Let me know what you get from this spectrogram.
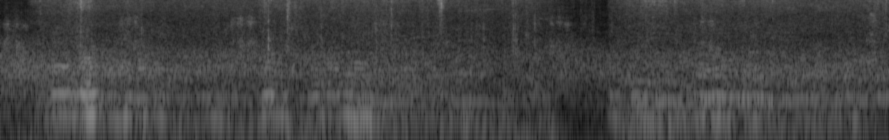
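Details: In an English country garden, bumblebees working foxglove flowers make a low, steady droning buzz that hums almost continuously, wavering slightly in pitch.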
